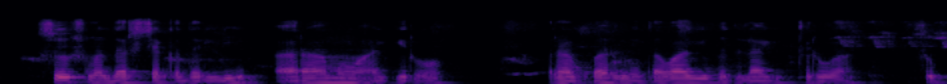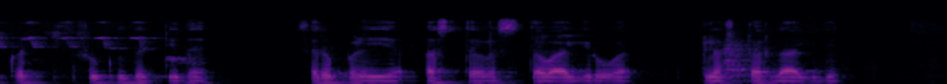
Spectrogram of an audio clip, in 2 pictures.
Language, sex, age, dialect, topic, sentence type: Kannada, male, 18-24, Mysore Kannada, agriculture, statement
